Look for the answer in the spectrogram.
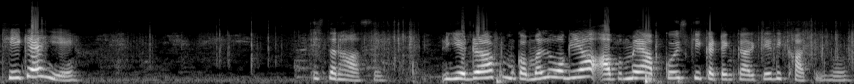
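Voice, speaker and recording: A woman's voice: high voice, expressive, slow, long pauses, highs cut off. A woman dress designer giving a patient step-by-step sewing tutorial, repeating each measurement and often checking in with her viewers. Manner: often checks in with "theek hai". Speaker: dress designer teaching pattern drafting.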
